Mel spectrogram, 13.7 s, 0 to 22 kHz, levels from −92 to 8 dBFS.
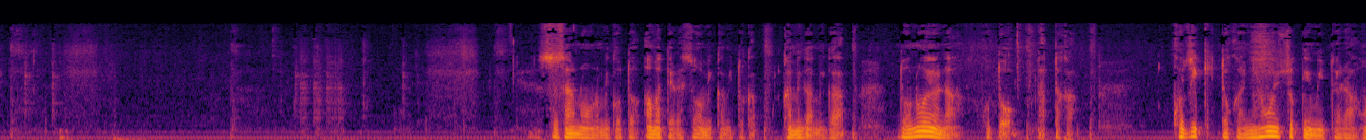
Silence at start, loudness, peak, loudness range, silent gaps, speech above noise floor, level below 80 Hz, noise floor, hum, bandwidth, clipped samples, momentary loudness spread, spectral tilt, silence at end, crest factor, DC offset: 0.1 s; -23 LUFS; -2 dBFS; 22 LU; none; 27 dB; -44 dBFS; -48 dBFS; none; 11.5 kHz; under 0.1%; 26 LU; -6.5 dB/octave; 0 s; 22 dB; under 0.1%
